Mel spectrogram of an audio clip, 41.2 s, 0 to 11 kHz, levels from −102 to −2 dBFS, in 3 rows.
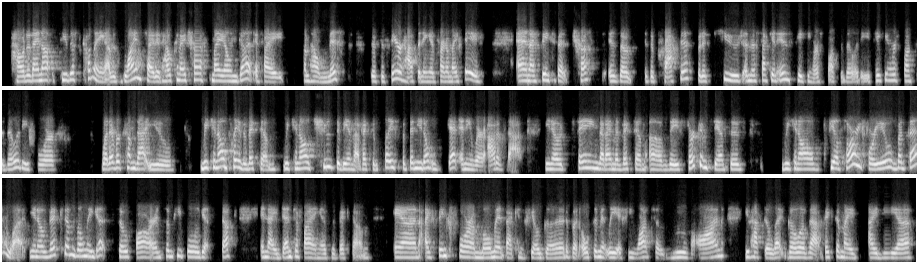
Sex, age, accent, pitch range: female, 20-39, American, 190-235 Hz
